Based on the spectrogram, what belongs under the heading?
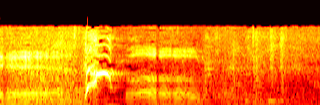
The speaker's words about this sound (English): Well, you should do something about those hiccups.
